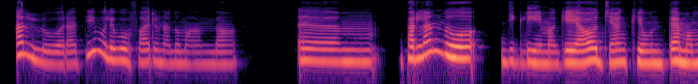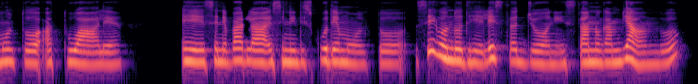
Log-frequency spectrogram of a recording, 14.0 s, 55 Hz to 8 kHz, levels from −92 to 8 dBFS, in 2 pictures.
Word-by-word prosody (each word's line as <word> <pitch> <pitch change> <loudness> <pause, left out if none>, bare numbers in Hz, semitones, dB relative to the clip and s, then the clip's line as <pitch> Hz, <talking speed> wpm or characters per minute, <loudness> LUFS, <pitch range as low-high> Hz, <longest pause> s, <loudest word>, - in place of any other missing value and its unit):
Allora, 190 - -4
ti 320 - -6
volevo 235 - -3
fare 210 0 -10
una 195 -2 -11
domanda. 185 0 -14 0.6
Ehm, 215 -1 -4 0.2
parlando 255 - +4
di 210 0 -9
clima 190 -1 -5
che 200 +1 +1
a 195 +2 +3
oggi 215 -4 +2
è - - -1
anche 210 +1 -3
un 195 -1 -1
tema 210 -2 +3
molto 205 -1 -1
attuale 185 -3 -1 0.5
e 210 -1 +3
se 210 +2 -4
ne 205 -1 0
parla, 215 -2 +3
e 195 - -1
se 210 - -4
ne 205 -1 +3
discute 210 +2 0
molto, 185 -1 -5
secondo 255 - +5
te 200 -1 -2
le 245 +6 +5
stagioni 195 -6 -5
stanno 200 +2 +1
cambiando? 200 - +1
205 Hz, 145 wpm, -23 LUFS, 190-220 Hz, 0.6 s, secondo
